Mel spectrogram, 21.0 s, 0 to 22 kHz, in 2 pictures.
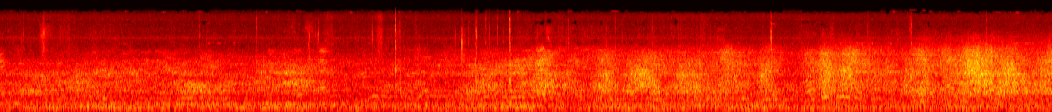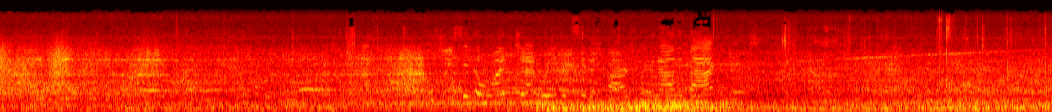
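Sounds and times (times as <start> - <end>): faint voices: 0.0 - 21.0
jet engine rushing noise: 0.0 - 21.0.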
